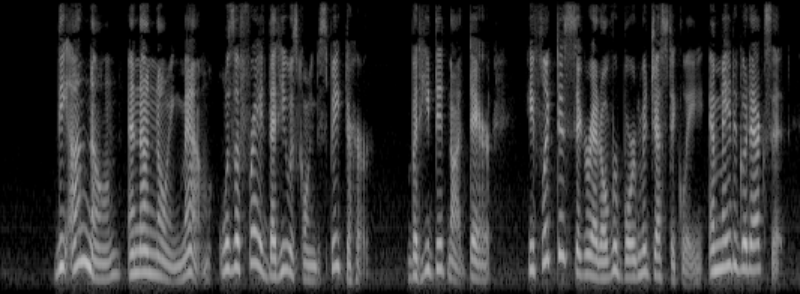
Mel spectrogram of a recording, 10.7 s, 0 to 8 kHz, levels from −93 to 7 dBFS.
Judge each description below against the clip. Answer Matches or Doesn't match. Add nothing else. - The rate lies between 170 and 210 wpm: Matches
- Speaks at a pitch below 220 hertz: Doesn't match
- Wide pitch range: Matches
